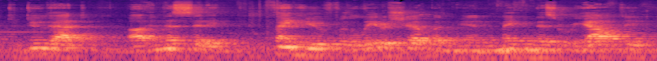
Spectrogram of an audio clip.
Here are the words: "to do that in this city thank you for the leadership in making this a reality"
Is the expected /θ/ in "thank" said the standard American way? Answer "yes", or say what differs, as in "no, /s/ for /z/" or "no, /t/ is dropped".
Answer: yes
